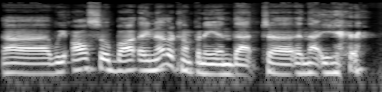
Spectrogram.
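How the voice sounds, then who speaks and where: A man in casual podcast conversation, speaking in a halting, rambling way full of "like". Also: medium pitch, a bit bright. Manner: halting, rambling, repeats "like" heavily.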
